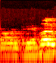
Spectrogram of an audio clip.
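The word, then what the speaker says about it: honourable: तो जैसे an hour, an honest, N ऑनरेबल मैन, an year, ठीक है।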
